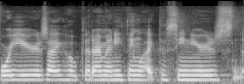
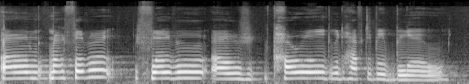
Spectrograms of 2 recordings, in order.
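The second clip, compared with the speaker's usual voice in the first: cartoonish high chipmunk character voice. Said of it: "I can answer my next question in the voice".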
